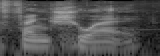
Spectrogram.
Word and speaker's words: feng shui: Maybe he's trying to make it more feng shui. Is that how you say it? I think it is, right? What? Feng shui? You don't know? Yeah, feng shui.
